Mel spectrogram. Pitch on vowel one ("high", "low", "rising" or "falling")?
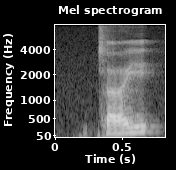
rising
